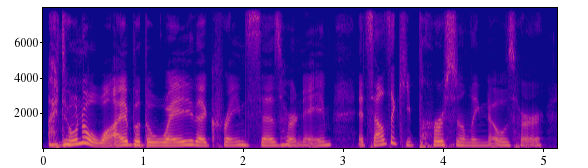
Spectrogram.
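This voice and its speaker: A woman's voice: on the low side, steady tone, normal speed, vocal fry, darkish tone, dry recording. A woman giving casual, enthusiastic fan commentary as a video host reacting to game audio.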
